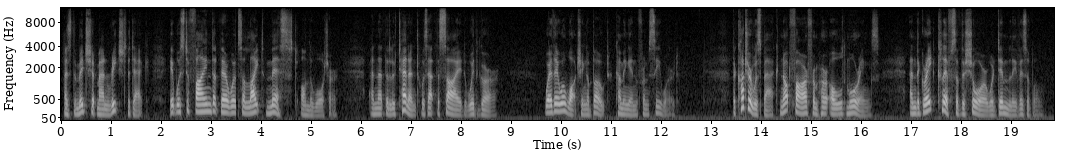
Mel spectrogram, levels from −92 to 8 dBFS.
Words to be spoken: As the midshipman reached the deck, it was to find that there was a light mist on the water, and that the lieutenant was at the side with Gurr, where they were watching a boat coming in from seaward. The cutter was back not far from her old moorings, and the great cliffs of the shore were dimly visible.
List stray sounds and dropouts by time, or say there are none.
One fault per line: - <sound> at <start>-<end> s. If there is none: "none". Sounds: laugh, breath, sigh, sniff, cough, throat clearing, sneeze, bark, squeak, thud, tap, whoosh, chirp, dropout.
- dropout at 3.5-3.5 s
